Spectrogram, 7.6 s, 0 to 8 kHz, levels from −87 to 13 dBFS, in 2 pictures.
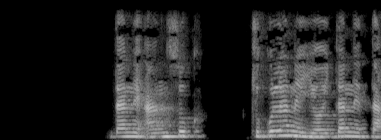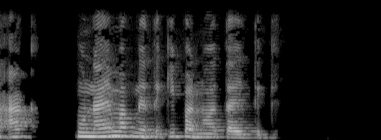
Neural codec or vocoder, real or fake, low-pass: none; real; 7.2 kHz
